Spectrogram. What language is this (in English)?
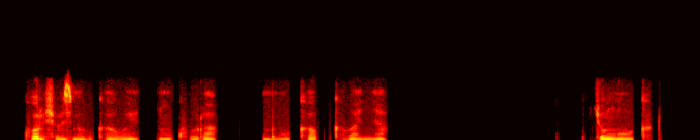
Kinyarwanda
